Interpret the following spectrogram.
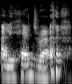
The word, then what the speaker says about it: Alexandra: a student called Alexandra when they write it is Alexandra but when they pronounce it remember they speak Spanish it's more like Alejandra so I have to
